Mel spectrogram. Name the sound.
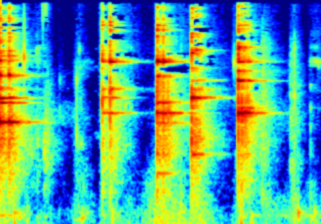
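glasses clinking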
